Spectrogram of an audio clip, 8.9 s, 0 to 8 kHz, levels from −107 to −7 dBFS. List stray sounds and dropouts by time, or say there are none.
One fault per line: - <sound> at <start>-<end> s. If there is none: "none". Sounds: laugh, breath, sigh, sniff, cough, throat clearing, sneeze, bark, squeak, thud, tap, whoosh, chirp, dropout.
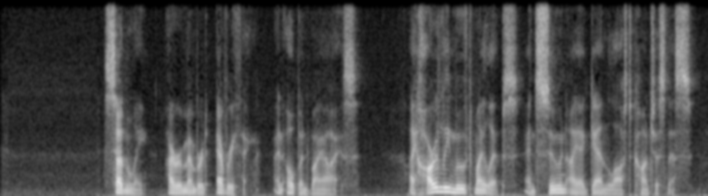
none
